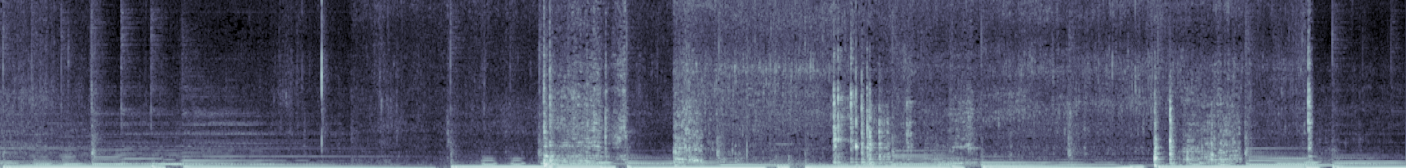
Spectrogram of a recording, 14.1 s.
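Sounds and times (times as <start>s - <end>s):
background music with bass line: 0.0s - 14.0s
tomatoes sizzling in oil: 0.0s - 14.0s
ladle scraping metal pot: 5.4s - 7.5s, 8.3s - 9.9s, 11.5s - 12.6s.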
